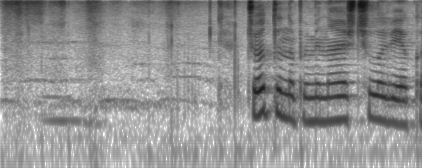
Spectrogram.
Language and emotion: Russian, neutral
